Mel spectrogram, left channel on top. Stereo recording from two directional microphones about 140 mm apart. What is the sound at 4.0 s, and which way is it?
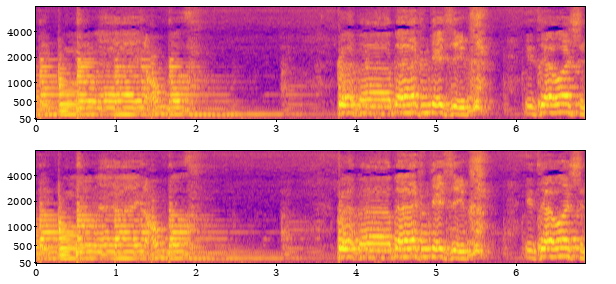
Mantra, 45° left (ahead or behind).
